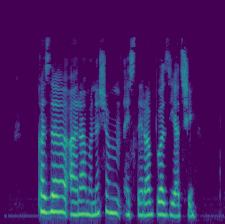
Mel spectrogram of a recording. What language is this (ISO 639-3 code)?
pus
